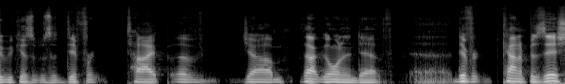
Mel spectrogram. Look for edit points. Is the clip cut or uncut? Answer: cut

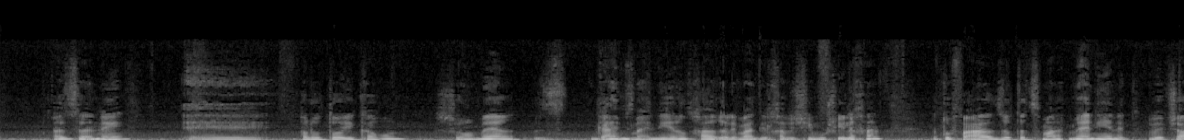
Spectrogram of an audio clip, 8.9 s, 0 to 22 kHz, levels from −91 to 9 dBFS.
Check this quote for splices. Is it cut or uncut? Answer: cut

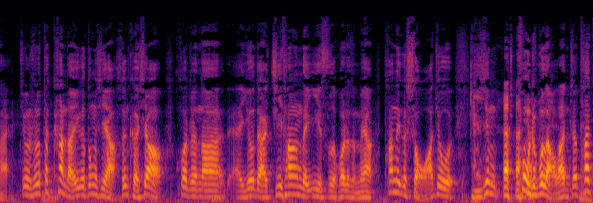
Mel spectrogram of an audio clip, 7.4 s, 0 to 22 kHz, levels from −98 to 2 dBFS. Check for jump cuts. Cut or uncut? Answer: cut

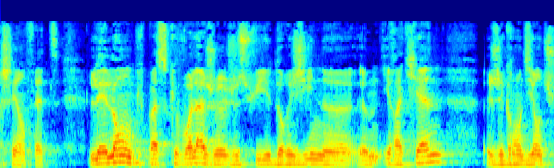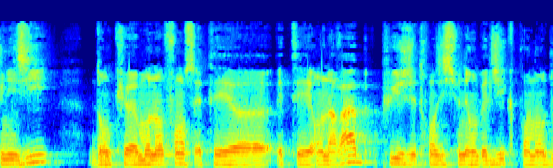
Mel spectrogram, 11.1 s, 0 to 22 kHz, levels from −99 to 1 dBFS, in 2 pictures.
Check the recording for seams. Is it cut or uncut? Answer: uncut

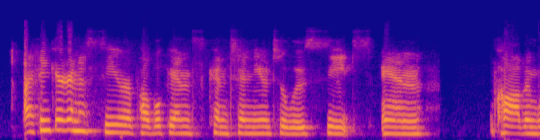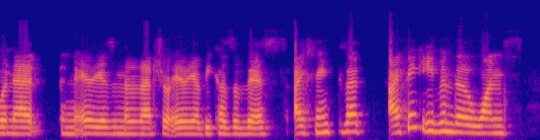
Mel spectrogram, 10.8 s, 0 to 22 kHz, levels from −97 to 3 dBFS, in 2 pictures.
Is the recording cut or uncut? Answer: uncut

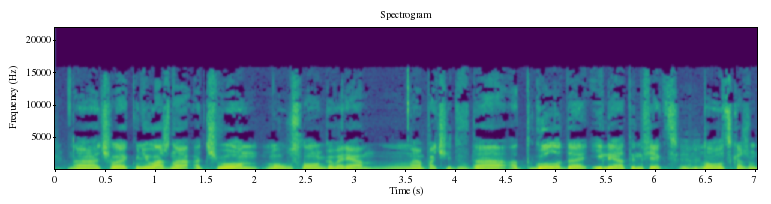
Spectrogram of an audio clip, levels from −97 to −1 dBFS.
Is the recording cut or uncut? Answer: cut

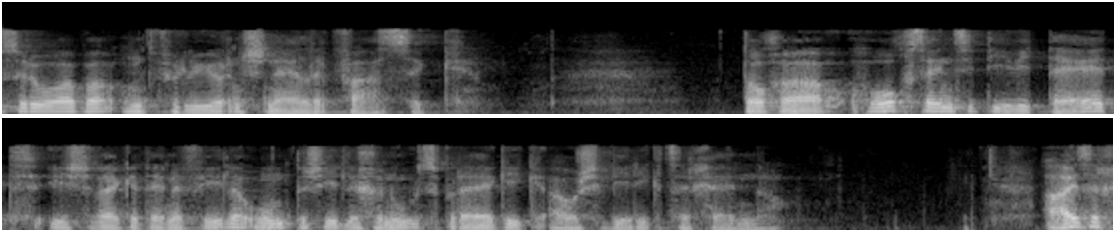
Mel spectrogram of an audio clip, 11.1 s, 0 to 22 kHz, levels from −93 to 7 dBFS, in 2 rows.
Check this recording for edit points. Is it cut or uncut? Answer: uncut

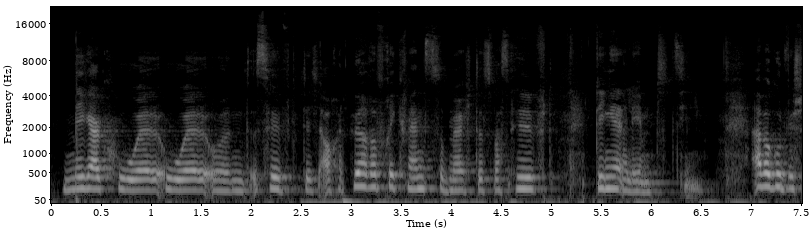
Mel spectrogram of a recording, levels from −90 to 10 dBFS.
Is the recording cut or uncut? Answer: cut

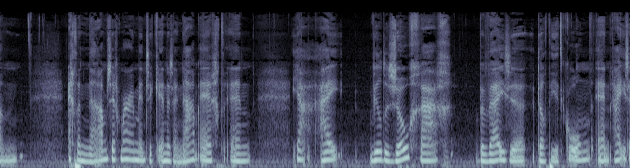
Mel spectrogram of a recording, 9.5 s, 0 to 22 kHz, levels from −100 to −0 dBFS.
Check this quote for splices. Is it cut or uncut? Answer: cut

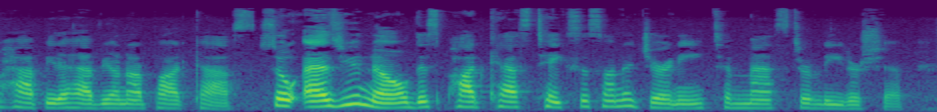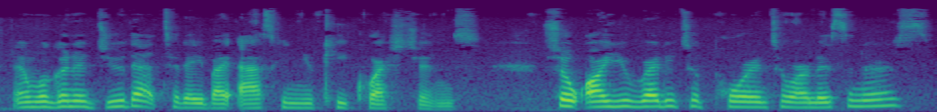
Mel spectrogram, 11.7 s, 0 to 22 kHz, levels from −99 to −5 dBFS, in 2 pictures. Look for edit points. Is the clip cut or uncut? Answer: cut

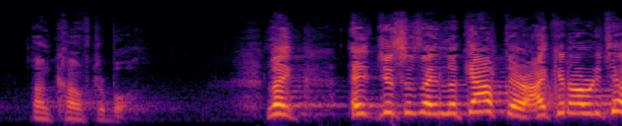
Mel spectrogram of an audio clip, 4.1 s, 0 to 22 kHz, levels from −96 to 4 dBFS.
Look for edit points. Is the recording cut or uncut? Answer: uncut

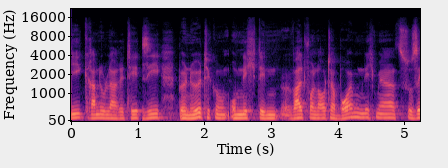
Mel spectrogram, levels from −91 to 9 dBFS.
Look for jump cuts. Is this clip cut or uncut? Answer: cut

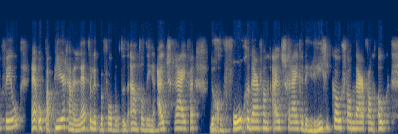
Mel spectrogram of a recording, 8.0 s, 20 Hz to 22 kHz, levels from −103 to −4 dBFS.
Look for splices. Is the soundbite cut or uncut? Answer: uncut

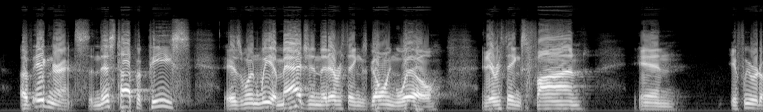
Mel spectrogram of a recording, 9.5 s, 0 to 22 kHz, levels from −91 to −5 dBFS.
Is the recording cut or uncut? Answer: uncut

